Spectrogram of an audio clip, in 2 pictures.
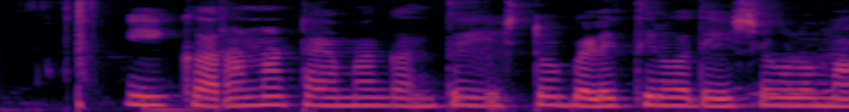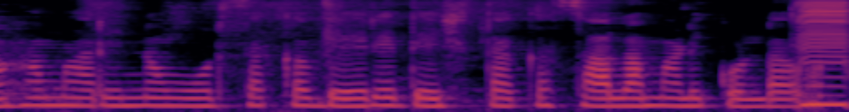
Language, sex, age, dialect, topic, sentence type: Kannada, female, 25-30, Central, banking, statement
